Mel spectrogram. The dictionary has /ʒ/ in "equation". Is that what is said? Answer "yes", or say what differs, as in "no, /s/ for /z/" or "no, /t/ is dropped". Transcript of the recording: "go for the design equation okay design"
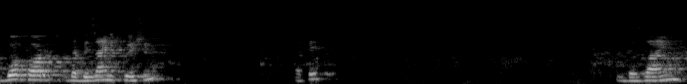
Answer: no, /ʃ/ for /ʒ/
